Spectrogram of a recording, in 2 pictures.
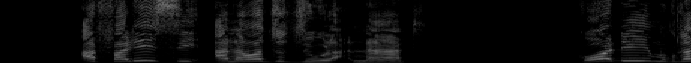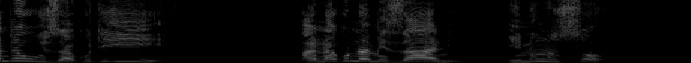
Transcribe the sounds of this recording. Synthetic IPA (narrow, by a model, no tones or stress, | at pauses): afalisianawad͡zud͡zula̰naːti̥ | kɔɗimukutantʰauzak̬utiːjɛ̰ | anak̬unamizanḭː | nuːnsɔ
